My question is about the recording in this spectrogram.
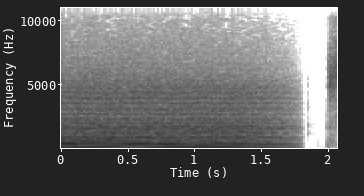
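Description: VPS Avenger software synthesizer playing a preset: a dense sustained chord over a steady deep bass note, cutting off abruptly near the end.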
